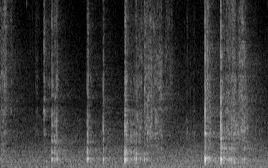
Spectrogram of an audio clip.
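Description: Ingredients being mixed in a bowl after adding white wine vinegar and olive oil, giving a handful of light clinks and scrapes of a utensil against the bowl, spaced irregularly and fairly quiet, with no talking.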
